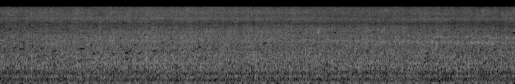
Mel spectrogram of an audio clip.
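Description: Tilapia fillets sizzling steadily in hot oil in a frying pan, an even, hissing frying sound.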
